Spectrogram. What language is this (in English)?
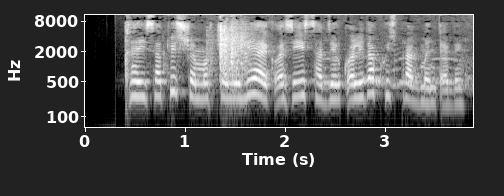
Georgian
